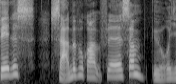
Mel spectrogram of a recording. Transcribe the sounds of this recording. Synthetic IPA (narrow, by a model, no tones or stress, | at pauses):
el̰əsː | ɑ̈məpʰʁo̝ɡ̥ʁɑ̈m̰flɛːðˠɐsɒ̽mʔøʊʁi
